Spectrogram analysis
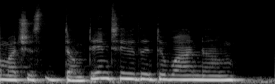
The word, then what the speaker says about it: duodenum: the small intestine is called the duodenum or the duodenum. I've heard it pronounced both ways. I pronounce it duodenum, but it empties into the duodenum.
